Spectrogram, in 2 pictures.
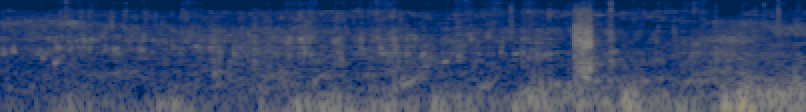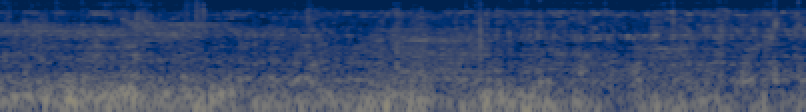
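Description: Faint trickle of water running from a stone fountain spout into its basin, with a single sharp click about three seconds in.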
